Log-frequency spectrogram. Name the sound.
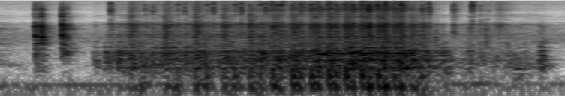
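sewing machine stitching quilt pieces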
